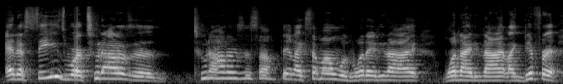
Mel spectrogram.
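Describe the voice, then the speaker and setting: A woman in her fifties hosts a casual livestream from her bedroom, talking into a phone held close at arm's length. She reads viewer comments aloud and answers them, with animated exclamations and long, drawn-out words. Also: mid-range voice. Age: 50s. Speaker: livestream host. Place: bedroom at home, indoors.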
